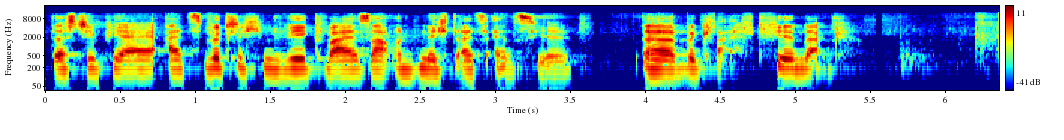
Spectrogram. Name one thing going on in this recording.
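A woman speaks warmly into a microphone.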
